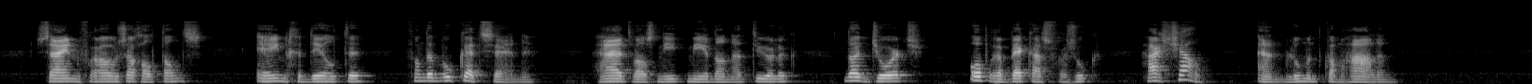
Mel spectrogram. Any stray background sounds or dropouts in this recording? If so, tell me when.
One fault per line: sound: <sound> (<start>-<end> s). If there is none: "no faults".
no faults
